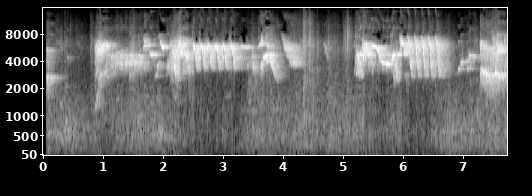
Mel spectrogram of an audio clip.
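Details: Yellow-fronted canary, Serinus mozambicus, singing a bright high warble of rapid trilled phrases and sweeping whistles, pausing briefly near the start and again around five seconds.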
